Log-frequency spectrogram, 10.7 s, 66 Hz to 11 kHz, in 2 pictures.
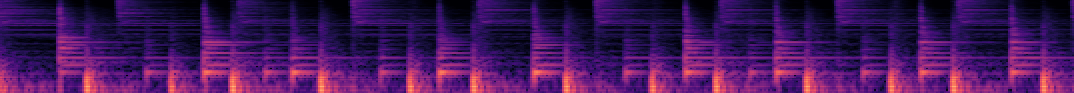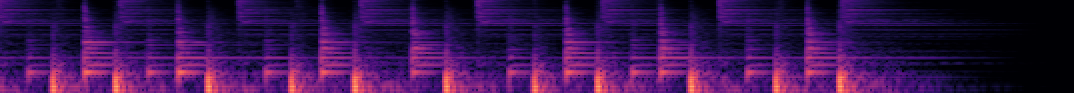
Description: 100SONGO01-R.wav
